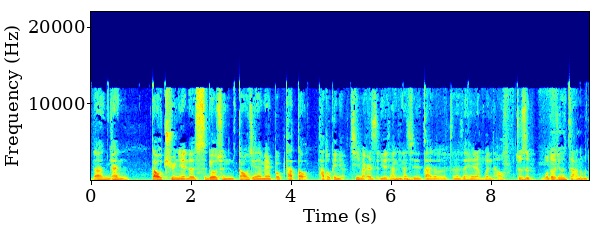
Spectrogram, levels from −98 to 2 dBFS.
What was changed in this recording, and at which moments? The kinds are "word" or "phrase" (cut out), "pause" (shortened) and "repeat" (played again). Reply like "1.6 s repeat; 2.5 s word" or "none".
3.8 s word; 5.8 s word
